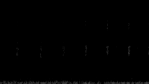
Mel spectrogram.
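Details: Samsung S22 Ultra 10x zoom camera module, faulty unit shaken in hand: quiet, quick, irregular light clicks from a loose internal rattle, compared against a new module that is much quieter.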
